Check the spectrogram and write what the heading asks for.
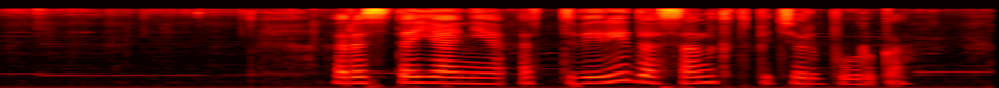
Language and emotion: Russian, neutral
